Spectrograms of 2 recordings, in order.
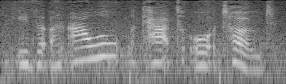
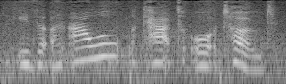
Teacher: every item except the last one is realized in a rise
